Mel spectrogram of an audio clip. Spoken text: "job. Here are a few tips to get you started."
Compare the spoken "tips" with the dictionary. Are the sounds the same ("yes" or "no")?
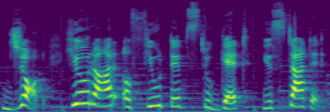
yes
